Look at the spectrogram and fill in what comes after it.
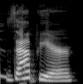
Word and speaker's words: Zapier: Pronounced Zapier, you know, like zapping data from one app to another, their company was designed to increase efficiency for business owners.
